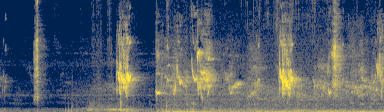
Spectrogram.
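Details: Budgerigars chirping, with a few sharp high chirps and squawks spaced irregularly over a quiet background, then a denser burst of chatter in the second half.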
